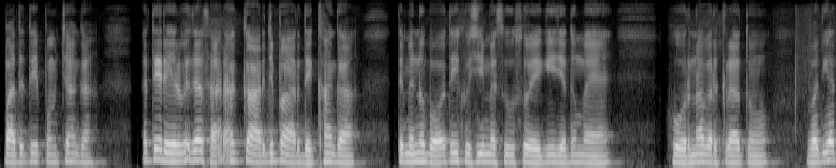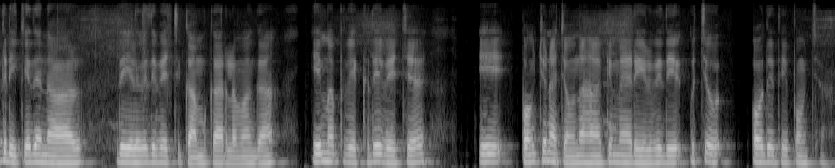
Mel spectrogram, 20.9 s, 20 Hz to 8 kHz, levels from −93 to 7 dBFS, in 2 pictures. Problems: none marked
